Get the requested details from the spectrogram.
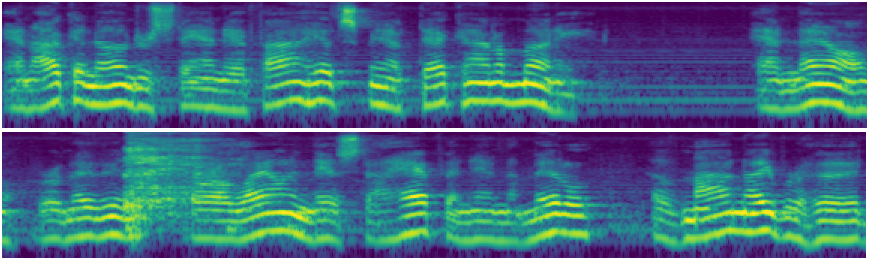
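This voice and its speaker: A man with an American accent and a fairly high pitch, at a very slow pace, with audible room echo and noticeable background noise. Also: ordinary pitch variation. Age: 70s. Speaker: local resident at public hearing. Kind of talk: public comment. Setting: city council meeting.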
